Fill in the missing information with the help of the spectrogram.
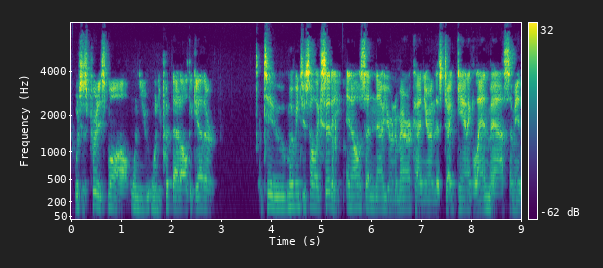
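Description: A man hosts a podcast interview with plenty of energy, stumbling and restarting as he goes. His pitch sits in the middle range. The audio is a bit dull and lo-fi, as if from a modest home setup. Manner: energetic, with many restarts and fillers. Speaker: podcast host and former football player. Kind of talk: casual interview talk. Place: home base in Idaho.

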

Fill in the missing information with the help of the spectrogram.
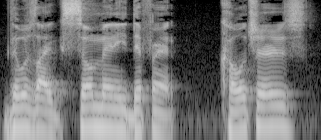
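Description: This guest is a man in his thirties, born in Nigeria with Igbo as his first language, talking unhurriedly in a dark, medium-pitched voice with fairly even intonation. The interview is conversational, and his reflective speech is loose and full of "like" and "you know."

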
